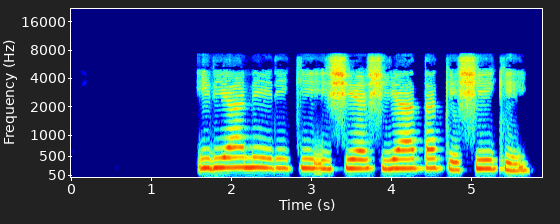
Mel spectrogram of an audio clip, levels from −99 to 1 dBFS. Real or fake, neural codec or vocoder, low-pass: real; none; 7.2 kHz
